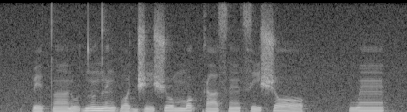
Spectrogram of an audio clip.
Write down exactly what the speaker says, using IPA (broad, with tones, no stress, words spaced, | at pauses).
k͡pe˨tã˧ɾu˧ dũ˦dɛ̃˧ɡ͡bɔ˨ d͡ʒi˨˦ʃo˦ mɔ˧ka˨sɛ̃˨si˨˦ ʃɔ˦˨ | wɛ̃˦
